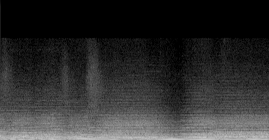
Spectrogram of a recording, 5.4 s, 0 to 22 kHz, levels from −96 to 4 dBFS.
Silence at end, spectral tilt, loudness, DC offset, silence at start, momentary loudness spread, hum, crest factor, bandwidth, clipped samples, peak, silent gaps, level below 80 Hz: 0 s; -8 dB/octave; -22 LUFS; under 0.1%; 0 s; 3 LU; none; 14 dB; 11 kHz; under 0.1%; -8 dBFS; none; -36 dBFS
